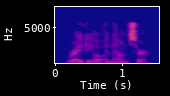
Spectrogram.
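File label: "radio announcer", English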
